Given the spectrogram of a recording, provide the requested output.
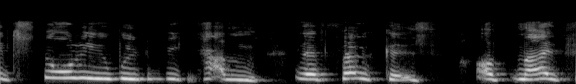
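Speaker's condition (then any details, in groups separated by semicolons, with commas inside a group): Slurred speech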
